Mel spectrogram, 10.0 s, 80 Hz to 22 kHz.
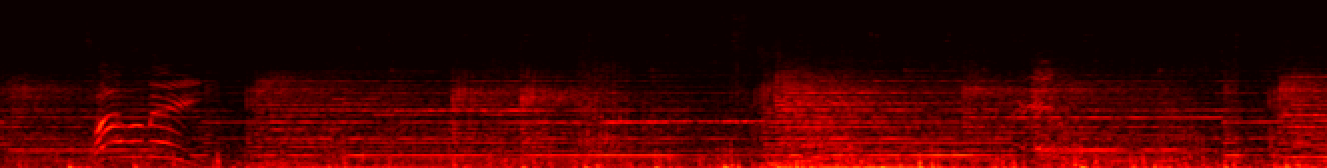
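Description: Horses whinny and hooves clatter in a busy rush amid ambient game-like music in Red Dead Redemption 2, with several neighs breaking through the steady thud of galloping.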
